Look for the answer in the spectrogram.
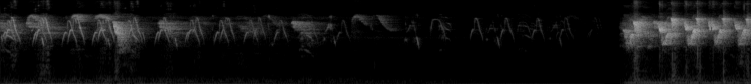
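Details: Bar-winged prinia agitated calling, used as a lure: quick high chirps fading into sparse thin notes, a short silence, then a sudden loud burst of dense chattering.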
